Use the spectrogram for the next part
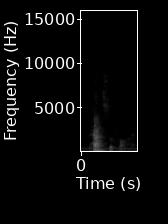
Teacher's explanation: if we start with just the word pacify it has first syllable accent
